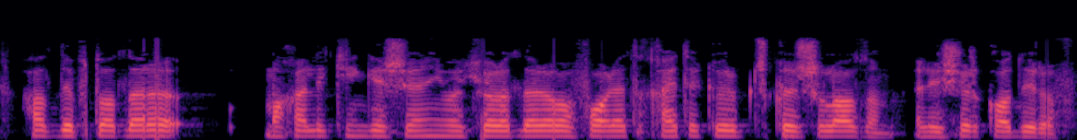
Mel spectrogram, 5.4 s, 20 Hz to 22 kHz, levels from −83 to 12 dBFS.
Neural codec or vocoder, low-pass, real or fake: none; 7.2 kHz; real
